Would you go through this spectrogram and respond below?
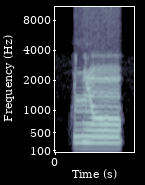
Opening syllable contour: high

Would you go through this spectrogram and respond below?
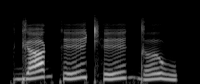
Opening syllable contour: rising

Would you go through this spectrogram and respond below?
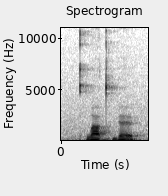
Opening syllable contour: falling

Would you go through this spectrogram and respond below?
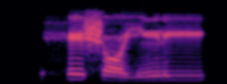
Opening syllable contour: high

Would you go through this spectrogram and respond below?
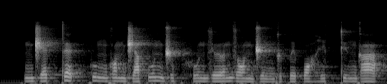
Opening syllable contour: low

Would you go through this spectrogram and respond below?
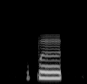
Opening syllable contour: high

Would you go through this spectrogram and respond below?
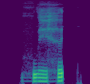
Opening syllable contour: low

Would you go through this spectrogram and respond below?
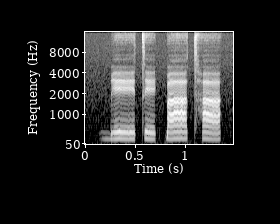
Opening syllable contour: low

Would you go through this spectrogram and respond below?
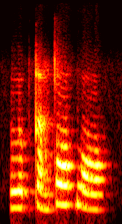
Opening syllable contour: rising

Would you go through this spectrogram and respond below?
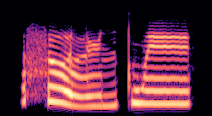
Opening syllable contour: falling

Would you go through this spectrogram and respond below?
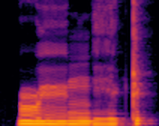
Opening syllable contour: high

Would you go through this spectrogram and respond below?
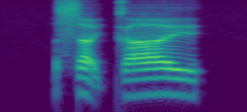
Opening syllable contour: falling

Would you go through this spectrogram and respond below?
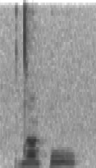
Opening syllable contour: low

